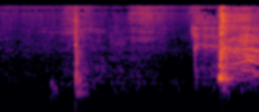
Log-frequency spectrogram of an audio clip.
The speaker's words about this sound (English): He's got whooping cough.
